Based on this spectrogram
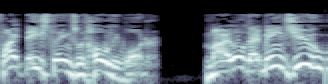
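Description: A man puts on a character voice, pitched high with a husky, rough edge. He speaks at a fairly slow pace with big pitch swings.

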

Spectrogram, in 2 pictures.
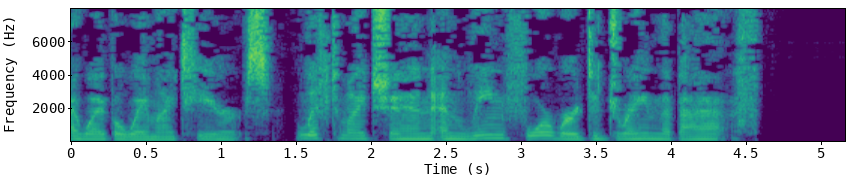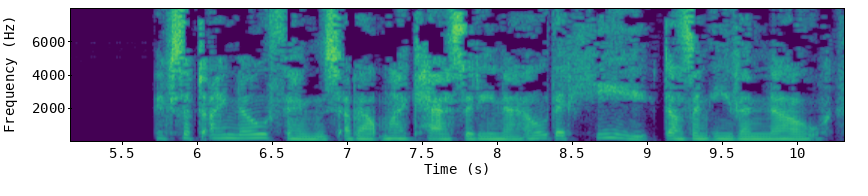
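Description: The speaker is a woman with a low voice. Her pitch shows ordinary variation. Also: fairly slow pace, slightly mellow tone.

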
